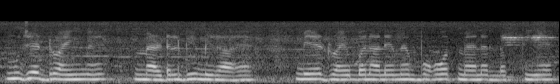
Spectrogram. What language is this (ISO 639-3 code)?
urd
